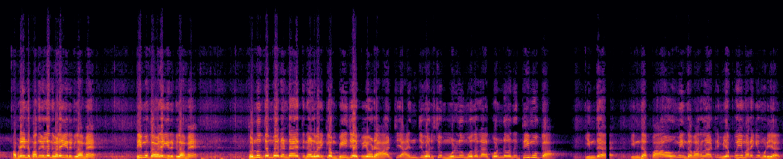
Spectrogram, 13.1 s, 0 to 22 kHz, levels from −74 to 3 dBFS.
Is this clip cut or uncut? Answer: uncut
